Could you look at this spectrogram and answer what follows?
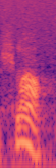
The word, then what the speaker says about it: Shmuel: Voice comes in to him in the middle of the night and says, Shmuel, that's how you actually say his name, Shmuel. And, not Shmuel, Shmuel.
